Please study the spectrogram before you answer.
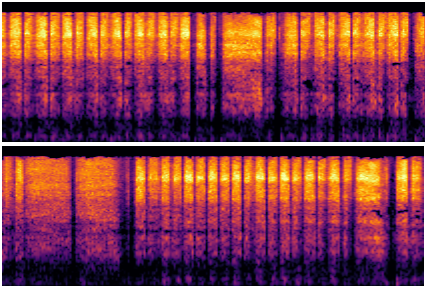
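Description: A marker's felt tip is rubbed back and forth across a printed paper coloring sheet resting on a clipboard. Dense, rapid scratchy strokes, about four per second, produce a bright, hissy rasp with almost no low end. Brief pauses break up the strokes.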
